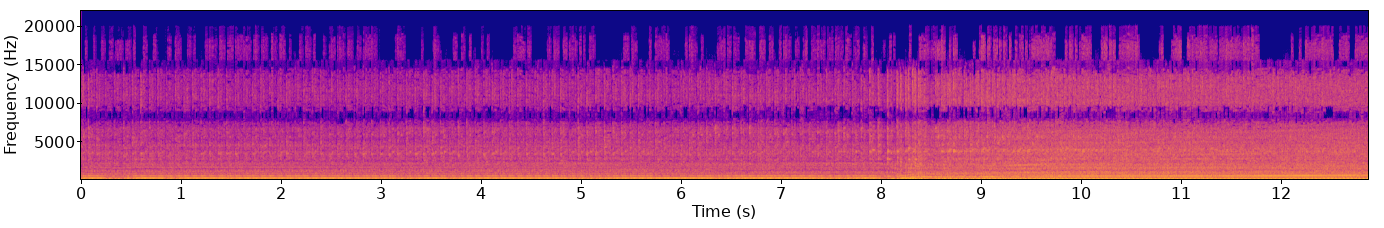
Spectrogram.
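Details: Honda iGX800 EFI engine on a Wolfe Ridge 35 SHO log splitter after replacing parts; a strong, even low thump at idle, a brief stumble, then it settles back into a smooth run.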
